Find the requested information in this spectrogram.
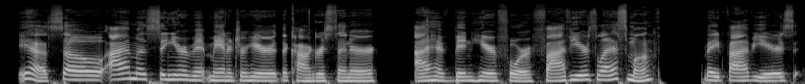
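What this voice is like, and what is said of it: Southern Alabama country accent. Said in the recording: “we're both from Alabama, and this may be a little country for our listeners ... our Alabama accents ... The accent will get much worse.”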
